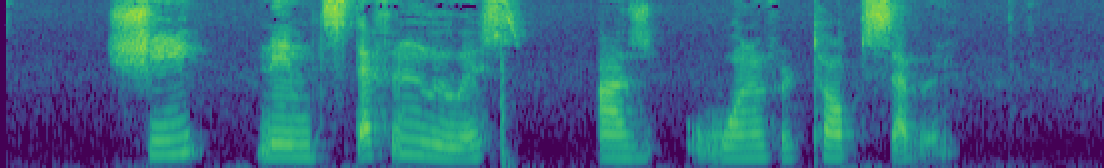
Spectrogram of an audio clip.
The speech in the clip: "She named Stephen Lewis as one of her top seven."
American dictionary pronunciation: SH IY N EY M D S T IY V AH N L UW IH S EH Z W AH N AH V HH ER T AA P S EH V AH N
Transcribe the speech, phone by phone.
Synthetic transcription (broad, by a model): SH IY N EY M D S T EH F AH N L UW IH S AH Z W AH N AH V HH ER T AA P S EH V AH N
